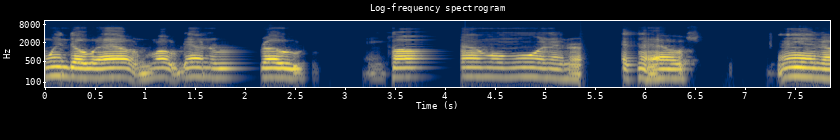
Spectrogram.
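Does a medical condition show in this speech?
Yes: traumatic brain injury.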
